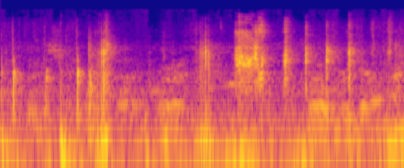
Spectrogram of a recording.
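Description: Trading cards being handled on a playmat: irregular clicks and taps as cards are picked up and set down, with a brief swish about halfway through.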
